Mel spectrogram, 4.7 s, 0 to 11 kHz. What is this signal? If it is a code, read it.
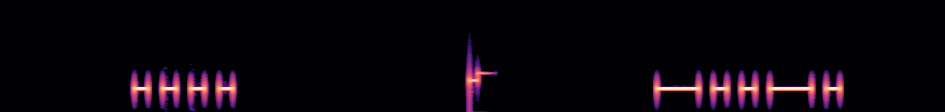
Morse code, heard as a keyed tone, about 17 wpm, 700 Hz. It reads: H /
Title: Single Character (Letter:Number:Punctuation:Prosign) 17wpm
